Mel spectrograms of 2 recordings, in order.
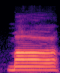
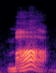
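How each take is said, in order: First: The pitch stays level and constant. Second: The pitch dips down, then rises again. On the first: "flat tone" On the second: "descending rising tone"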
